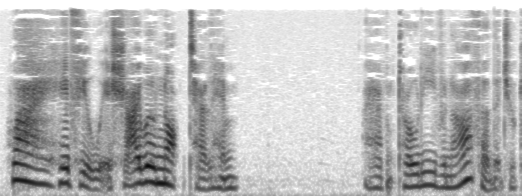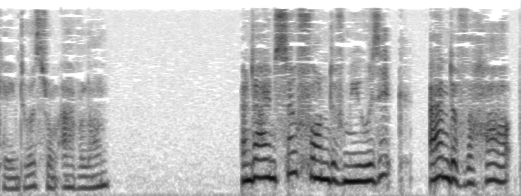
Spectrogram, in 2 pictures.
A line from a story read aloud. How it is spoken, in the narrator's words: Nimue pleaded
